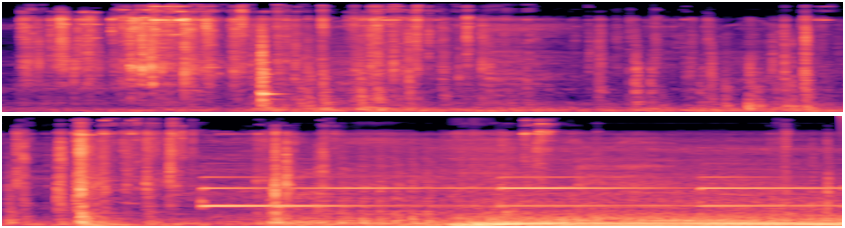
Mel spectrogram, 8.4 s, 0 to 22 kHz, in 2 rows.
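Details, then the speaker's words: 1996 Ford F150 with new battery and alternator, cold start after sitting: keys rattle, short crank, engine catches at once and settles into steady low idle under a chime; starts right up, healthy cold start. "it starts right up the uh much heater works the power windows on the passenger side work but not on the driver's side"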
